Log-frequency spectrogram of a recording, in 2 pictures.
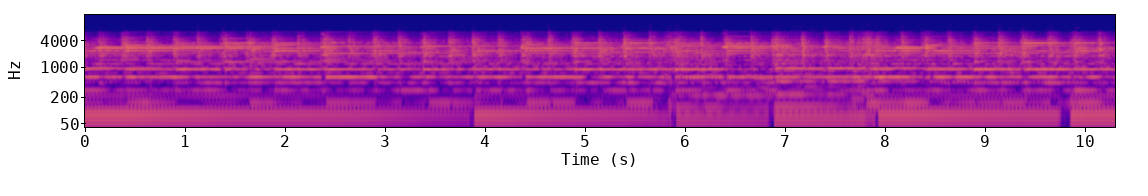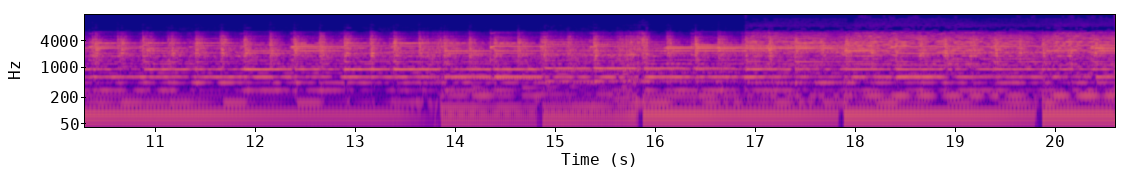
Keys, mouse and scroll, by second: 4.0 ctrl+s, 4.6 z, 4.8 click, 6.5 click, 6.5 ctrl+s, 8.3-9.6 typing, 10.9 click, 12.2-14.7 typing, 12.7 click, 15.8 typing.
